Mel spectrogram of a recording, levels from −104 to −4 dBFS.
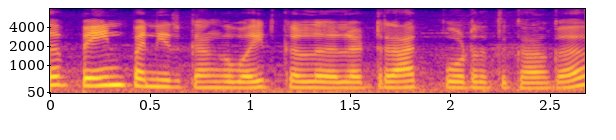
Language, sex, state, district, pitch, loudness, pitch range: Tamil, female, Tamil Nadu, Chennai, 210 Hz, -16 LUFS, 205-235 Hz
